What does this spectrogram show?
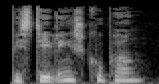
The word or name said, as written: bestillingskupon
